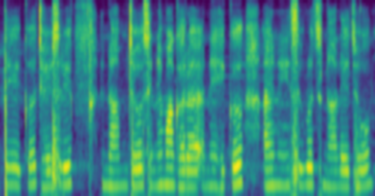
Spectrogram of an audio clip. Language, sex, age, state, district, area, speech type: Sindhi, female, 18-30, Gujarat, Junagadh, urban, spontaneous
